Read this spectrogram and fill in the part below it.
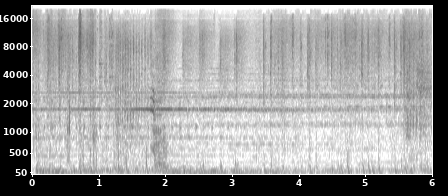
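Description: Hooves clip-clop in a steady rhythm from a horse in the video game Assassin's Creed: Shadows, with a brief whinny partway through, over continuous game ambience.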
